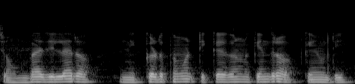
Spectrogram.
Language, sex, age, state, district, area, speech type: Odia, male, 18-30, Odisha, Kendujhar, urban, read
